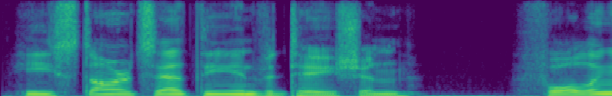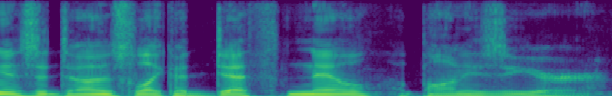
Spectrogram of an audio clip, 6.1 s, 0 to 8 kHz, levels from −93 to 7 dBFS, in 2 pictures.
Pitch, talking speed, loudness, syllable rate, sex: 110 Hz, 145 wpm, -17 LUFS, 3.8 syllables/s, male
